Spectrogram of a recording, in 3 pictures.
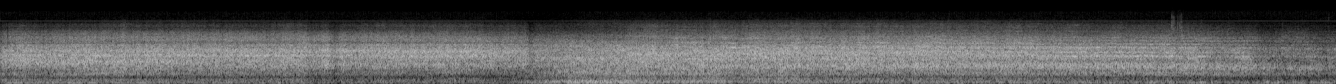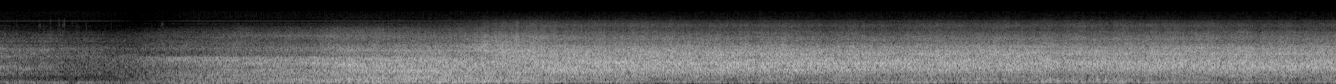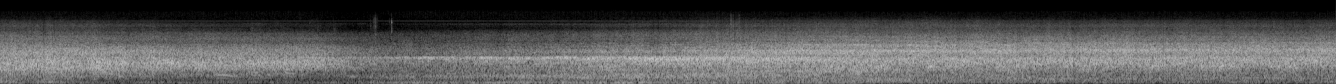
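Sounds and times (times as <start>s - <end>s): trains passing on rails: 0.0s - 40.0s.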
